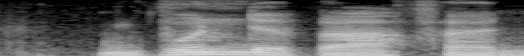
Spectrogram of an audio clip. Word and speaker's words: Wunderwaffe: but some people have been wondering about my wind abhava dg2 as it should be pronounced I mispronounced my other video I'm sorry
